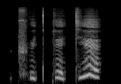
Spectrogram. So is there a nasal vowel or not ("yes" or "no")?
no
